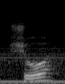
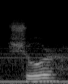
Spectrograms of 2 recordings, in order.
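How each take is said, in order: Both takes have the same delivery.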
